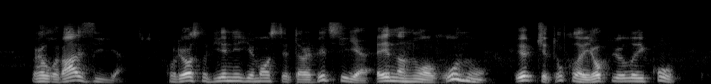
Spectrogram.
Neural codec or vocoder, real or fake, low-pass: codec, 16 kHz, 0.8 kbps, ZipCodec; fake; 7.2 kHz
